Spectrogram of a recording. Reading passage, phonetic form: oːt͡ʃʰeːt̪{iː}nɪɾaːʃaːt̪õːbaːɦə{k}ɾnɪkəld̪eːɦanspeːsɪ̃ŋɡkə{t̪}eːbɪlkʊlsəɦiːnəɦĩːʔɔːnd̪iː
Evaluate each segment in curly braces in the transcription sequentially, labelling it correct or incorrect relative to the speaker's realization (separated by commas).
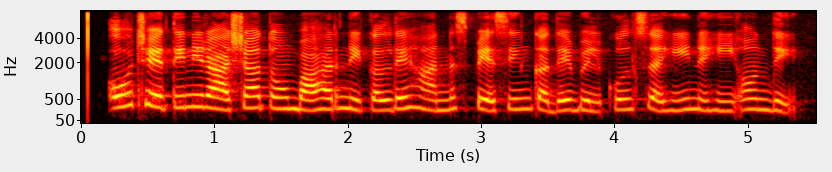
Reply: correct, incorrect, incorrect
